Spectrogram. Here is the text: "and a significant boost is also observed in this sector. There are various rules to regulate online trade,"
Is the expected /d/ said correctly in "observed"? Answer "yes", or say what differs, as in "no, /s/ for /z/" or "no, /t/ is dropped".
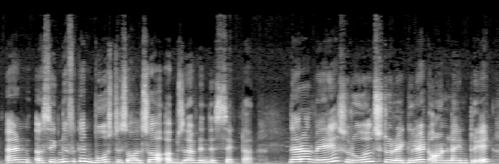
yes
